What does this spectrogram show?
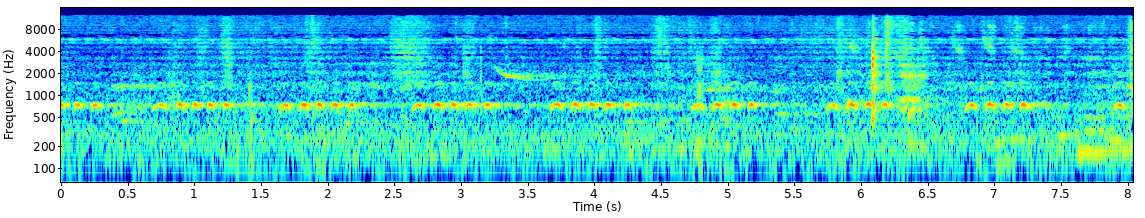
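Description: An unseen animal, most likely a bird, calling over and over: each call a short rapid trill on one steady pitch, repeated about once a second, with a few faint clicks among them.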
